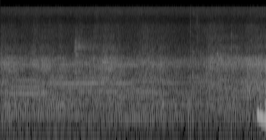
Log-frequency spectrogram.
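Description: Faint room tone in an empty room: a steady low hum of several held tones under a light hiss, with no distinct events.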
